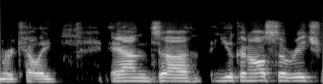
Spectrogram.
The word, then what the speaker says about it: Rachele: It's actually pronounced Rachele, but everybody says Rachele, but it's an Italian name, Rachele.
